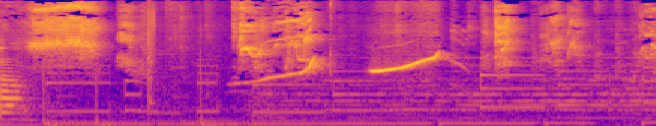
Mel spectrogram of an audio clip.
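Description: Alexandrine parakeet whistling between its talking: a short harsh, hissy call about half a second in, then two rising whistles in the middle, one after the other.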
